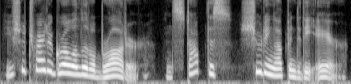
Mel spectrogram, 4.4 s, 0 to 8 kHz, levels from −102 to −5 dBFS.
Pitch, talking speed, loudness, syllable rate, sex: 230 Hz, 220 wpm, -16 LUFS, 4.9 syllables/s, female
